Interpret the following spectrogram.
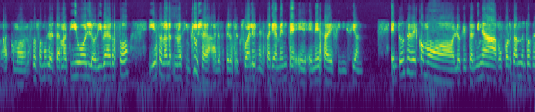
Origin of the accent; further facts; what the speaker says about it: Buenos Aires, Argentina; Igual quería hacer una aclaración, que soy de Buenos Aires.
